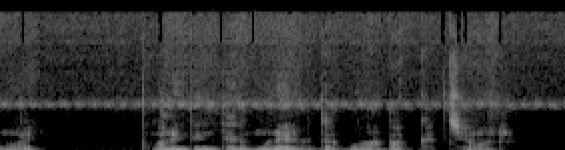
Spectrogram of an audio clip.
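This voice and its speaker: A man's very deep, low voice comes through somewhat breathy, with a dark, mellow tone. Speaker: vlogger. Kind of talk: personal storytelling monologue. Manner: halting, with many pauses and fillers.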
